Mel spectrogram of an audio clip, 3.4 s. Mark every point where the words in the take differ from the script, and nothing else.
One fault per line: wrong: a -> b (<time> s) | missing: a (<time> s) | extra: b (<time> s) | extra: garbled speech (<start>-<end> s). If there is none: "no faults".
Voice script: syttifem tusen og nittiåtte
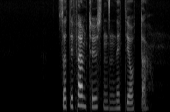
no faults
